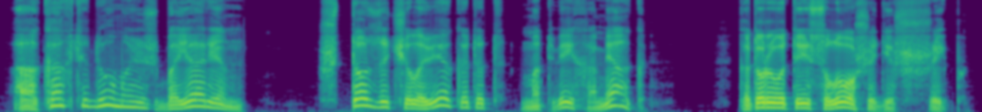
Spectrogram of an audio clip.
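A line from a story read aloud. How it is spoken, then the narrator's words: Sleepy-voiced question. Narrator (Russian): спросил уже заспанным голосом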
